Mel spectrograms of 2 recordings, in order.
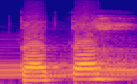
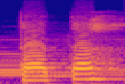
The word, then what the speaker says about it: ततः: ఉచ్చారణ సర్వ కర్మ ఫలత్యాగన్ తతః కురు త హ్రస్వములో విసర్గ తర్వాత క తో పదము మొదలవుతున్నది కాబట్టి నాభి నుండి శ్వాస వదులుతూ చివరన ఖ లాగా ఉచ్చారణం తతః కురు తతః कुरु यथात्मवान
